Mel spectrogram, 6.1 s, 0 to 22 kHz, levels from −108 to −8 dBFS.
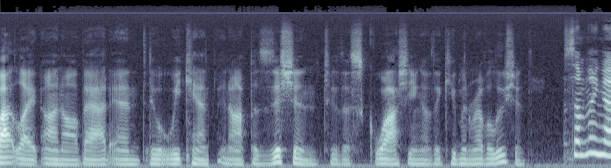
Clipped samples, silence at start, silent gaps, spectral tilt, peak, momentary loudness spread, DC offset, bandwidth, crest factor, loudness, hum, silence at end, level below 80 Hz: under 0.1%; 0 s; none; -5 dB/octave; -2 dBFS; 8 LU; 0.2%; 18.5 kHz; 24 dB; -28 LUFS; none; 0 s; -50 dBFS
